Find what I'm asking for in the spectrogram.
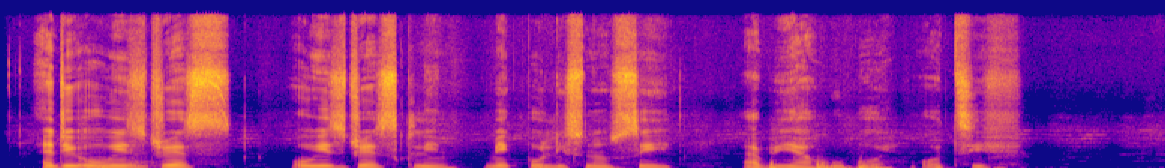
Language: Nigerian Pidgin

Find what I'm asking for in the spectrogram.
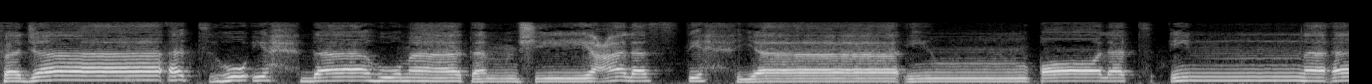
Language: Arabic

